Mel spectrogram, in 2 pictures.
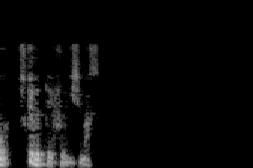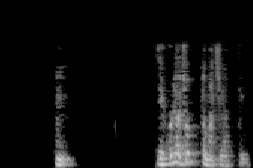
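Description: A man speaks calmly through a microphone, as if lecturing in an online call.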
